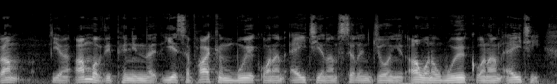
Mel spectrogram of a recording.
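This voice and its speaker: The speaker talks very fast with a New Zealand accent. The intonation stays fairly even. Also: man. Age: 60s. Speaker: radio host. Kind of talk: radio interview.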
